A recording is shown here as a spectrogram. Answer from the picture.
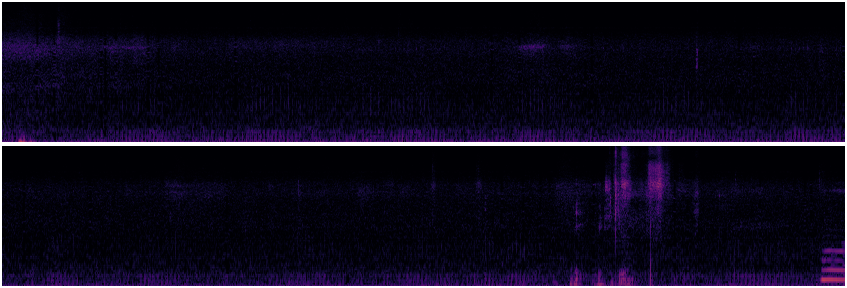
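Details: Lee, a big fluffy pet cat, purring steadily in a low continuous rumble throughout, with brief rustling and handling noises near the end.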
